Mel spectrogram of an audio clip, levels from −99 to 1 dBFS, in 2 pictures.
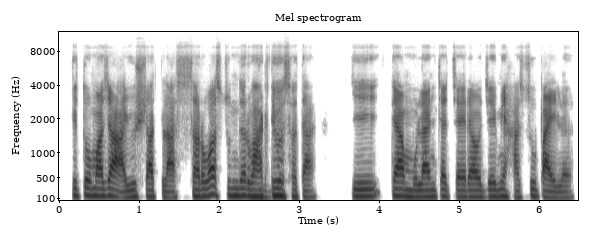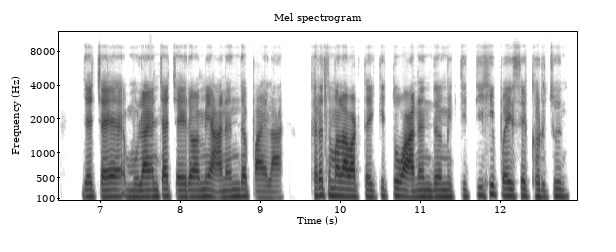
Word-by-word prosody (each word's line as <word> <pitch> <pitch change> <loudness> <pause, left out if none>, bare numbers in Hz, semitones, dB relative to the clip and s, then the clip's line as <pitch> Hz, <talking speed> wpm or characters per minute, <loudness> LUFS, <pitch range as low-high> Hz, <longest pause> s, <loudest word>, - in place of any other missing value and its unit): की 145 - -2
तो 150 - +2
माझ्या 140 0 +4
आयुष्यातला 125 0 0
सर्वात 140 +7 +1
सुंदर 145 +1 -1
वाढदिवस 135 +1 +2
होता, 120 -2 -3 0.5
की 135 0 -1 0.2
त्या 140 -2 +5
मुलांच्या 125 +1 0
चेहऱ्यावर 125 0 0
जे 135 +1 -1
मी 135 +1 0
हसू 120 +4 -5
पाहिलं, 115 -2 +1 0.4
जे 135 0 +1
चे 130 +1 +2
मुलांच्या 130 +2 +1
चेहऱ्यावर 130 0 +1
मी 135 +1 0
आनंद 125 +4 -1
पाहिला. 115 -1 -1 0.4
खरंच 155 +1 -1
मला 140 -2 +5
वाटतंय 130 -1 +1
की 145 - -6
तो 140 -1 +1
आनंद 130 +1 +1
मी 130 0 0
कितीही 135 +4 -6
पैसे 140 0 -1
खर्चून 130 +1 -4
130 Hz, 155 wpm, -22 LUFS, 125-140 Hz, 0.5 s, त्या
